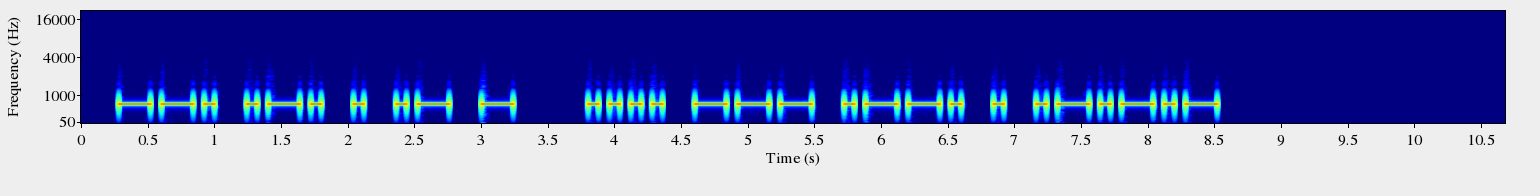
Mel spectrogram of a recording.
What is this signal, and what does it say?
Morse code, heard as a keyed tone, about 15 wpm, 700 Hz. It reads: GREAT HOPE.
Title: Sentences from Top 1000 Words - Review Part 5 - 15wpm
